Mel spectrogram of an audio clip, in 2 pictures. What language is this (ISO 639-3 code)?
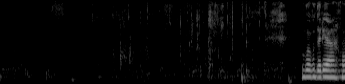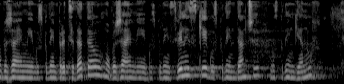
bul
